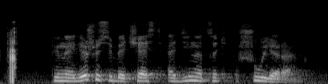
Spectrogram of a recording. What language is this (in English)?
Russian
